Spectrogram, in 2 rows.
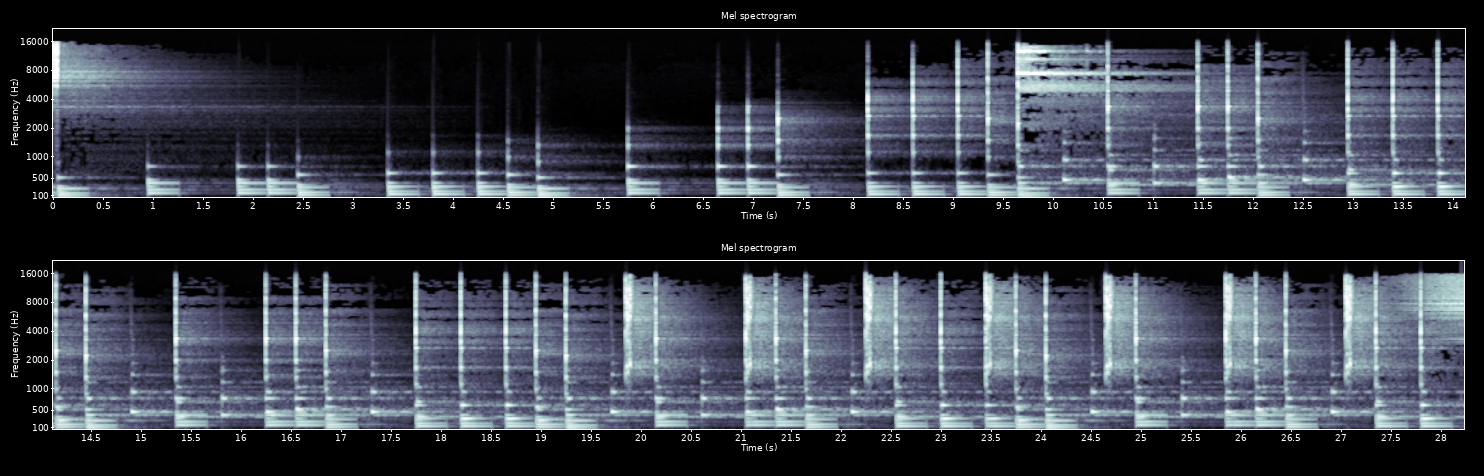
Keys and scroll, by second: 1.1-2.2 typing, 6.3-7.0 typing, 17.2-19.5 typing.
